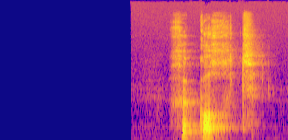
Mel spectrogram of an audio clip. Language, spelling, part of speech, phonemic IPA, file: Dutch, gekocht, verb, /ɣə.ˈkɔxt/, Nl-gekocht.ogg
- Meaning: past participle of kopen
